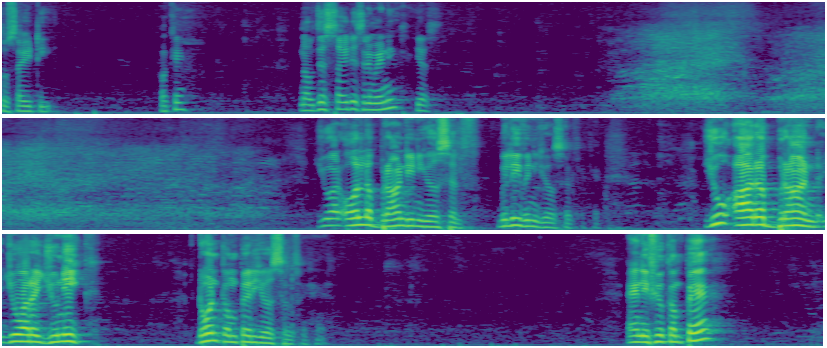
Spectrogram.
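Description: A man speaks slowly through a microphone and loudspeakers in a large hall, with pauses.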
